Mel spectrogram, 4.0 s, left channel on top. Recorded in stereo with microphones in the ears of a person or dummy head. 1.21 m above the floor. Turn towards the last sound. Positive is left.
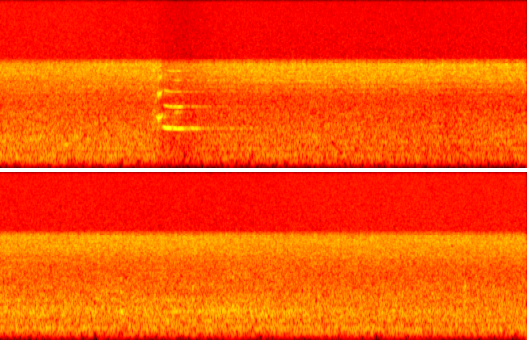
No sound to turn to.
